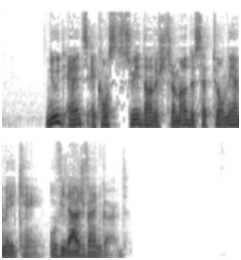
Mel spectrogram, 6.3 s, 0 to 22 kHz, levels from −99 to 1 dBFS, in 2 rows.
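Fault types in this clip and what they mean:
Sample clock jitter: Throughout the clip a fine hiss and grittiness rides on the speech, growing on louder passages and on bright, sibilant sounds and dropping away in the pauses. This is timing error in the converter's clock. Samples land a little early or late at random, on the order of a couple of microseconds, and the resulting error follows the slope of the waveform, sitting roughly 35 dB below the speech.
One channel inverted: From 4.89 s to the end, the speech suddenly collapses to a faint remnant, about 20 dB quieter. The likely cause is reversed polarity on one stereo channel. When the two channels are combined to mono, everything they share cancels, including the centred speech, and only the small difference between them survives as a faint trace.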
